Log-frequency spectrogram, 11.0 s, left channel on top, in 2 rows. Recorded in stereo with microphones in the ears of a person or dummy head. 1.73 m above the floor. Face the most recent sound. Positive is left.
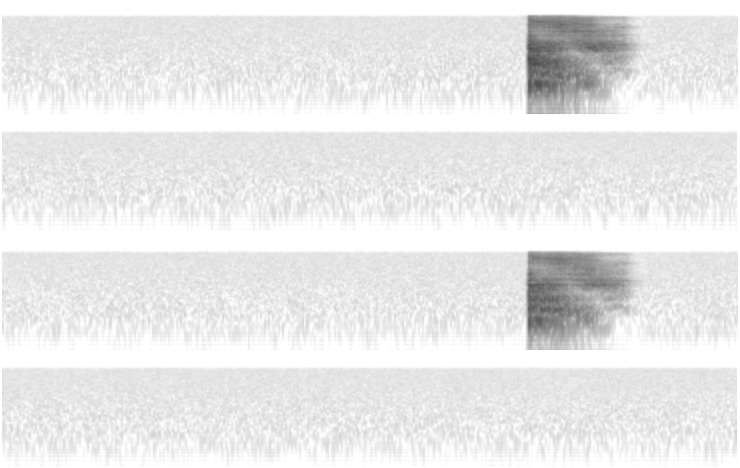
turn(degrees=10)  # may be behind; listen again after turning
